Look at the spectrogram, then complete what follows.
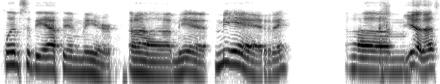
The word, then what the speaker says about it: Miere: Miere.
